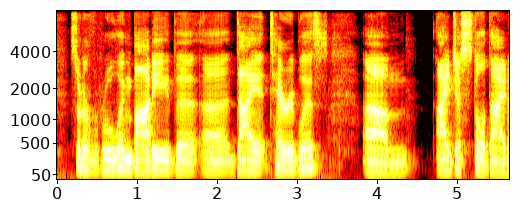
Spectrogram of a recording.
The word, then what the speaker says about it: Diet: They're like, surely it's pronounced diet or something, and I was like, no, it really is just like the word you know and love, diet.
